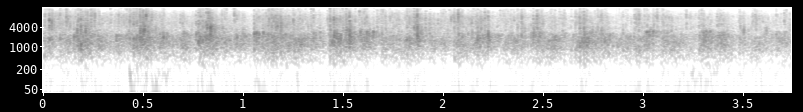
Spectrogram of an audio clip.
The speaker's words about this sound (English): Give those guys a round of applause. Awesome.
